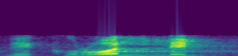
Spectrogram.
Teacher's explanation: لا تبين التنوين، لا تظهره، قلش ذكر للعالمين، ذكر، لا، ذكر، يعني أدغمت في اللام، تنوين أدغم في اللام في للعالمين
